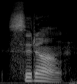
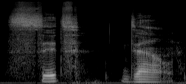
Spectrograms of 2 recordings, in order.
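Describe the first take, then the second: First: The T at the end of sit is dropped. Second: The T at the end of sit is clearly pronounced. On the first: It is said on a lighter note. "Notice how the T isn't there anymore?" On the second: The words are being emphasized. "each letter is pronounced"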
